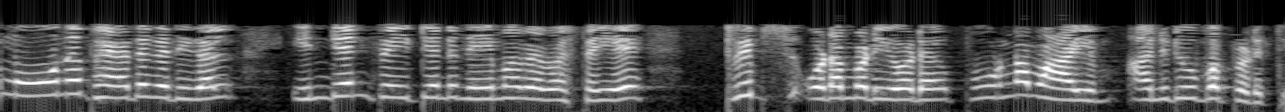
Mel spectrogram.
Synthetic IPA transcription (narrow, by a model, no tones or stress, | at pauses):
muːnːɨbʱe̞ːd̪ɐɣɐd̪iɣɐɭ | ind̪jɐnpejtːɐndɨniːmɐʋjɐʋɐst̪ʰɐje̞ | ʈripsuɽɐmbɐɽijo̞ːɽɨpuːrɳɐmaːjumɐnuɾuːbʱɐpːe̞ɽut̪ːi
